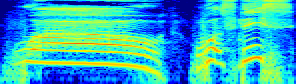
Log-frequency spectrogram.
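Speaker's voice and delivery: long, high, loud whoa of wonder; amazed. Acted. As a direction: cry out in awe at a new world. Mouse first sees beyond the wall.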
